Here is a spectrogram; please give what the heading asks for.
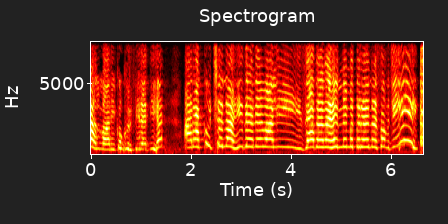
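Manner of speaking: loud, shouted tirade; furious scolding. Acted. Mother-in-law throws daughter-in-law out of room, furious scolding. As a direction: drive her out with a loud rant.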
